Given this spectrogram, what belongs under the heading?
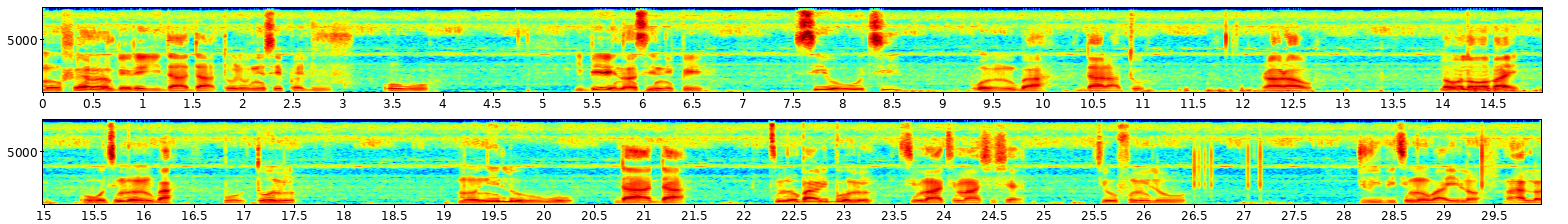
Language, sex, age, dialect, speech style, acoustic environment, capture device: Yoruba, male, 25-34, Nigeria - Lagos Yoruba, relaxed, nature, mobile / Linux / Chrome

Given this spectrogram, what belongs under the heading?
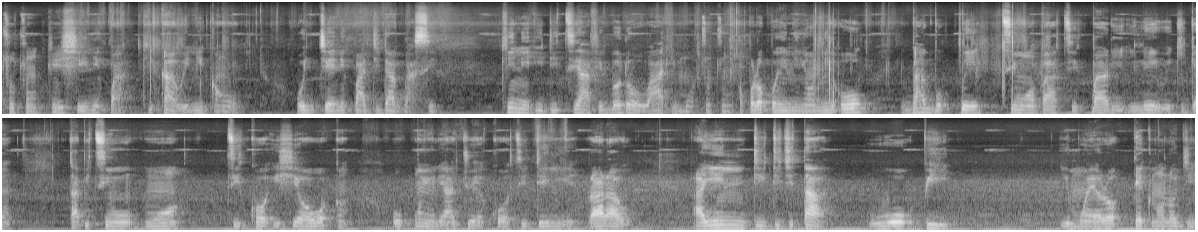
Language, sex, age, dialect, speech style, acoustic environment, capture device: Yoruba, male, 25-34, Nigeria - Nigerian Standard, focused, nature, mobile / Linux / Chrome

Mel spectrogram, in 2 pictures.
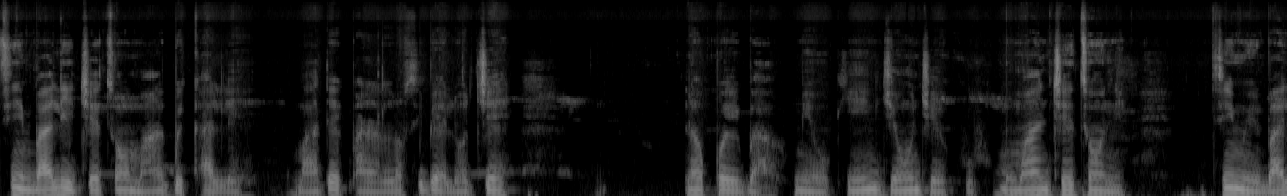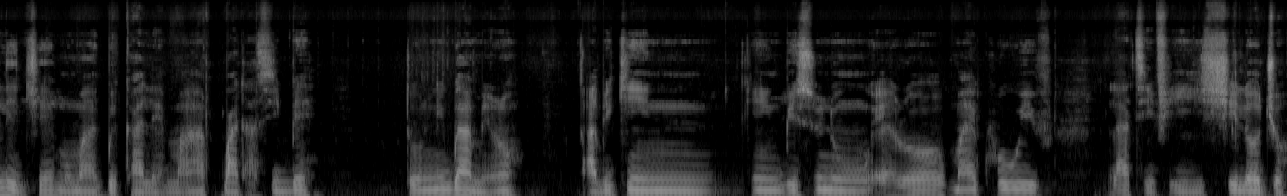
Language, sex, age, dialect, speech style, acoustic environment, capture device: Yoruba, male, 18-24, Nigeria - Ibadan, relaxed; happy, silence, mobile / Linux / Chrome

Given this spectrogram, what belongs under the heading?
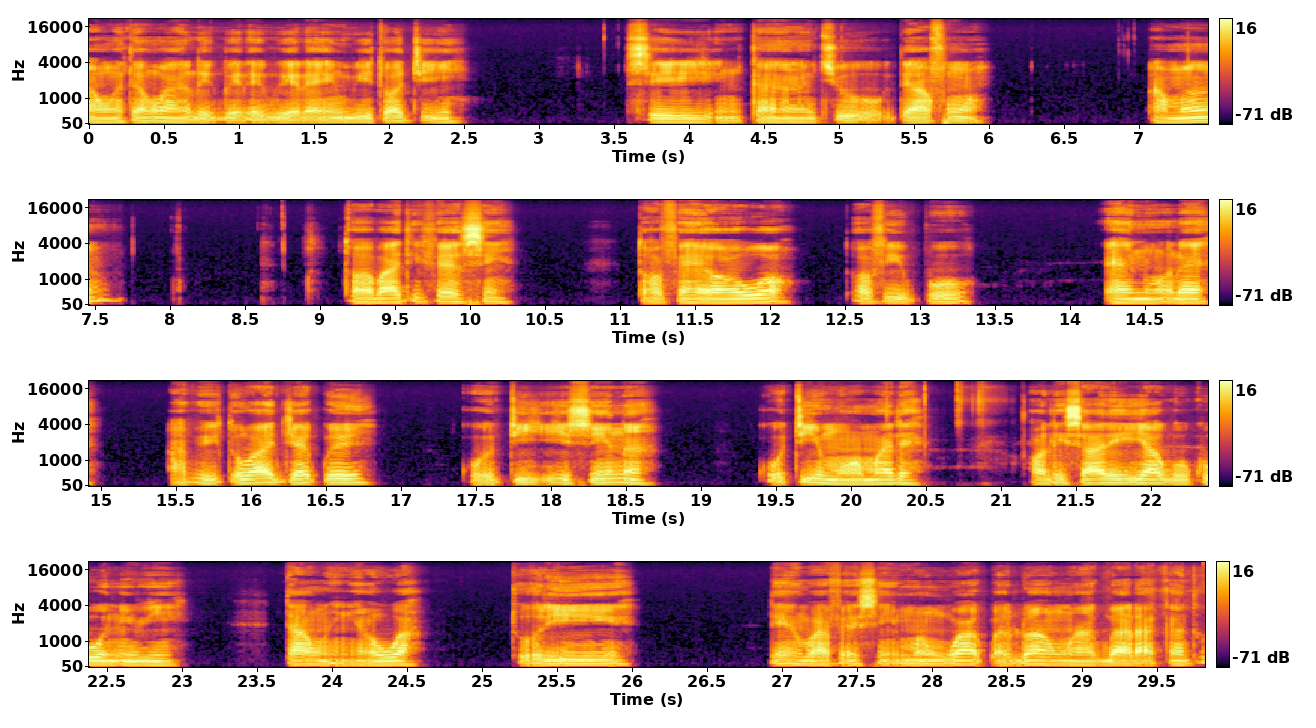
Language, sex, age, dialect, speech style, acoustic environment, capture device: Yoruba, male, 25-34, Nigeria - Kano, focused, people talking; traffic; appliances, mobile / Linux / Chrome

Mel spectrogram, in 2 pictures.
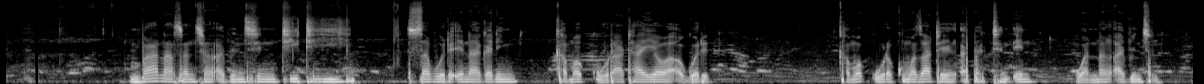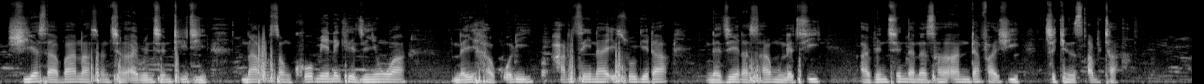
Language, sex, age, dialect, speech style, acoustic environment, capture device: Hausa, male, 25-34, Nigeria - Kano, happy, people talking, mobile / Linux / Chrome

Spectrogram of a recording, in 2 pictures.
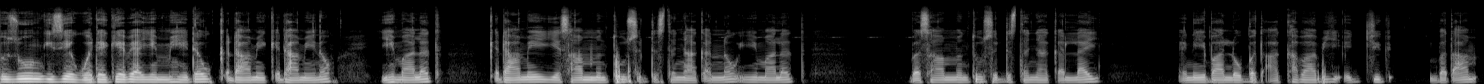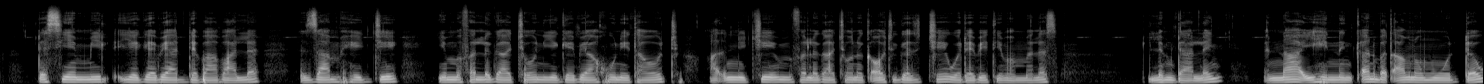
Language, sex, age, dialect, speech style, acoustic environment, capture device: Amharic, male, 25-34, Ethiopia - Addis Ababa, focused, silence, mobile / Linux / Chrome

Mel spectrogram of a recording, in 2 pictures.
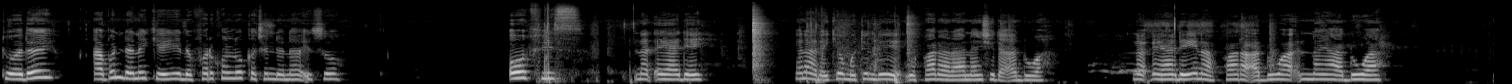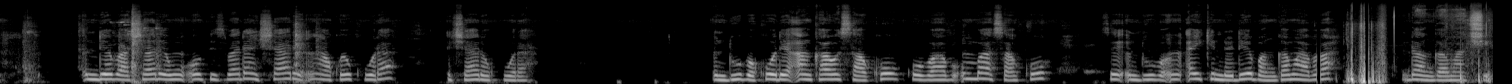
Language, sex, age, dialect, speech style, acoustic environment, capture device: Hausa, female, 25-34, Nigeria - Nigerian Standard, relaxed, silence, mobile / Linux / Chrome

